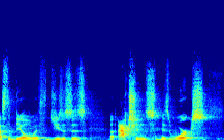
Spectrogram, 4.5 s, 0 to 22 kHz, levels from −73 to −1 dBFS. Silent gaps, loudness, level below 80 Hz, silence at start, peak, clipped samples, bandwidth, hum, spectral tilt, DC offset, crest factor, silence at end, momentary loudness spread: none; -26 LUFS; -58 dBFS; 0 s; -2 dBFS; under 0.1%; 14 kHz; none; -3.5 dB/octave; under 0.1%; 24 dB; 0.05 s; 11 LU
